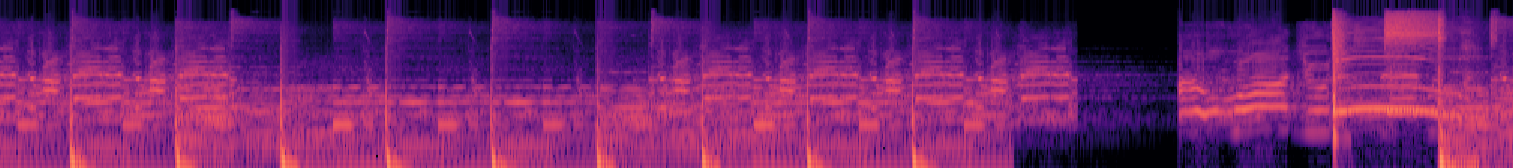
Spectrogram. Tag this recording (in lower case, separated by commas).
music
